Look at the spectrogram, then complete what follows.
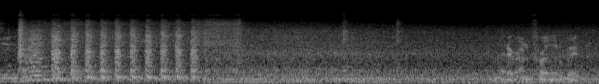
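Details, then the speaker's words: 2009 Toyota Hilux Workmate 2.7L petrol after service with new fuel filter, ignition held on before cranking: starter cranks briskly about a dozen even turns, catches cleanly into smooth steady idle, no stumble. "another thing I like to do after changing a fuel filter cuz I'm paranoid is just sit there with your ignition on for a second start it"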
